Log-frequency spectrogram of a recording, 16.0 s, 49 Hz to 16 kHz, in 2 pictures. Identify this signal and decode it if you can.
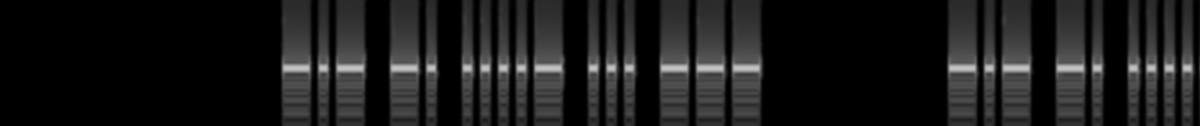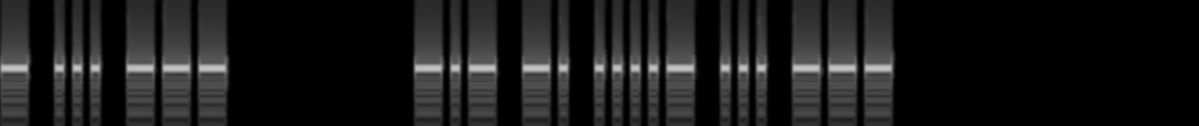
Morse code, heard as a keyed tone, about 20 wpm, 700 Hz. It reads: KN4SO KN4SO KN4SO
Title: USA Call Signs - 5 Characters - Repeated 3x - 20wpm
